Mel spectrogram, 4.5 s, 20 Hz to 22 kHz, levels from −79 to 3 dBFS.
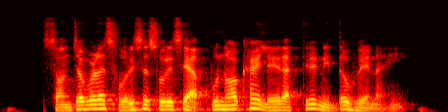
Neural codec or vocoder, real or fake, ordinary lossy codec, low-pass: autoencoder, 48 kHz, 128 numbers a frame, DAC-VAE, trained on Japanese speech; fake; Opus, 16 kbps; 10.8 kHz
